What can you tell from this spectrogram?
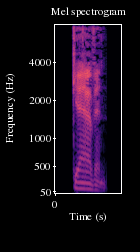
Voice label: "Gavin", names, men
